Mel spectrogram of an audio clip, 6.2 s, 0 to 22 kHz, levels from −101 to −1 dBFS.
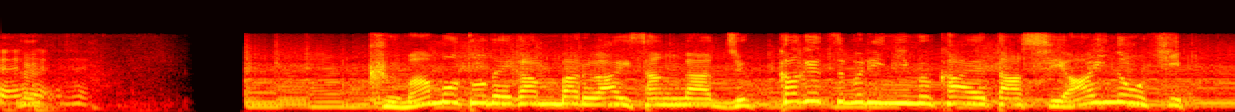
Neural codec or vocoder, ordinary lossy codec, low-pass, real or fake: none; none; 7.2 kHz; real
